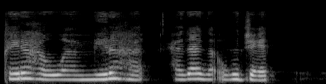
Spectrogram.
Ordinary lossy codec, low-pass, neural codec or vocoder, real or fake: AAC, 32 kbps; 14.4 kHz; codec, 32 kHz, 1.9 kbps, SNAC; fake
